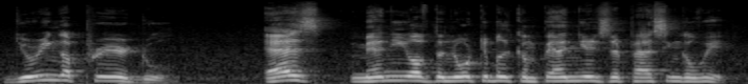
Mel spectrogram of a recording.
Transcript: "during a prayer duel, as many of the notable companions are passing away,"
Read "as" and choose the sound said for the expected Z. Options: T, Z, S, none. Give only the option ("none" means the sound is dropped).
Z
